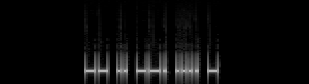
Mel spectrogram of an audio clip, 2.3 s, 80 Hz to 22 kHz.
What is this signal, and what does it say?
Morse code, heard as a keyed tone, about 48 wpm, 700 Hz. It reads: MIGHT
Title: Top 300 Words 50wpm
